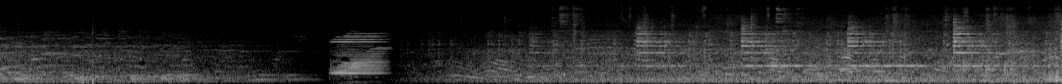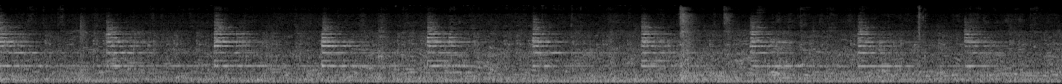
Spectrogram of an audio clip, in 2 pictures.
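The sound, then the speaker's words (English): A Disneyland Railroad train sits at the busy New Orleans Square station at Disneyland, rumbling steadily with regular clanking beats and a brief sharp hiss early on, while people murmur in the background. “We're at the New Orleans Square station of the Disneyland Railroad.”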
